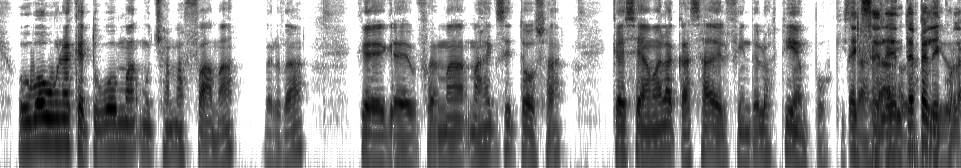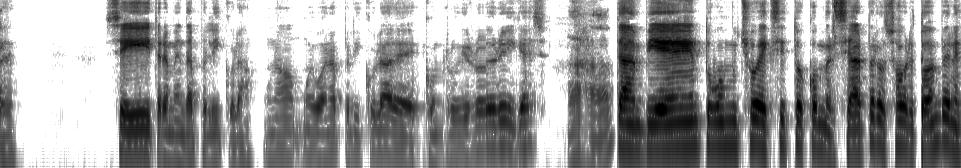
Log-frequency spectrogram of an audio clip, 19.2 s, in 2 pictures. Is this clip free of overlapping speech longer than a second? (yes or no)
no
